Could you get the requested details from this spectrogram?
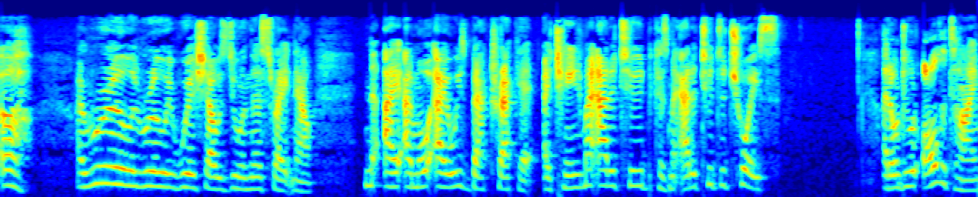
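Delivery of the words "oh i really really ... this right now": usual speaking voice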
